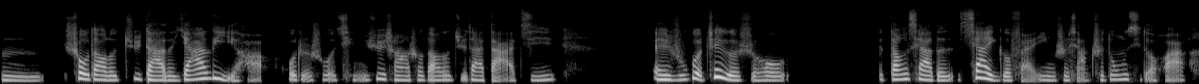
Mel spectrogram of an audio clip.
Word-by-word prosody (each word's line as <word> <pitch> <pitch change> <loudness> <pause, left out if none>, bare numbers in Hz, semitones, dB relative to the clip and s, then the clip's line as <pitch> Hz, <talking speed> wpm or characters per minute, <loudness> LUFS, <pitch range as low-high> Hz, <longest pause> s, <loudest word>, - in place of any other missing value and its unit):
嗯， 180 -3 -3 0.2
受 265 -4 +4
到 220 -3 +3
了 200 0 0
巨 250 +5 -5
大 210 -3 +4
的 195 - 0
压 230 +3 +4
力 275 -4 +3
哈， - - -8
或 - - -2
者 - - -6
说 220 0 -7
情 205 +1 -10
绪 245 +3 -1
上 205 -3 -2
受 200 +1 -4
到 195 - 0
了 200 +1 -1
巨 195 - -7
大 210 -3 0
打 - - -3
击。 200 +4 -6 0.9
哎， 225 -6 +5
如 210 +1 -1
果 255 +1 +5
这 320 - +7
个 205 -4 +4
时 190 -1 -7
候， 190 0 -2 0.9
呃， 225 - -8
当 230 +2 +3
下 235 -5 +2
的 190 +1 -2
下 285 +6 +5
一 225 - +3
个 185 0 -2
反 180 - -9
应 195 -1 -4
是 195 - -6
想 185 - -8
吃 205 - -6
东 220 +3 -2
西 - - -11
的 - - -5
话， - - -5
210 Hz, 230 characters per minute, -23 LUFS, 195-230 Hz, 0.9 s, 这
